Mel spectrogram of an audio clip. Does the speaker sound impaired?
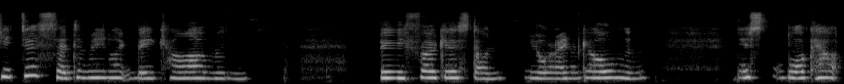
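Yes: cerebral palsy; spastic dystonic quadriplegia, limits daily tasks such as getting dressed; age 12, physiotherapy by Claire Smart, Cerebral Palsy Alliance, past HABIT-ILE 66-hour intensive therapy, race runner.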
